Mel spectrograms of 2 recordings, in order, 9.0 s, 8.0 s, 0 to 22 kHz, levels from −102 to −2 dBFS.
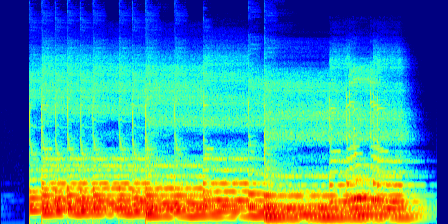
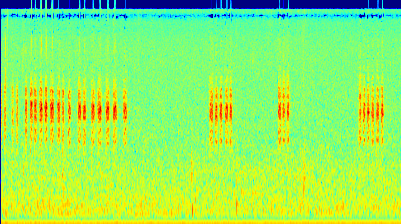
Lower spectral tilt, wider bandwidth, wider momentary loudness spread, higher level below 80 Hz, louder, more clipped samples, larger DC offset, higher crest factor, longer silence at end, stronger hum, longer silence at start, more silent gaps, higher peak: first, -8.5 dB/octave vs -0.5 dB/octave; second, 9.6 kHz vs over 20 kHz; second, 4 LU vs 19 LU; first, -28 dBFS vs -56 dBFS; second, -15 LUFS vs -10 LUFS; second, under 0.1% vs 0.3%; second, under 0.1% vs 1%; about the same, 14 dB vs 16 dB; first, 0.45 s vs 0 s; neither; first, 0.6 s vs 0 s; neither; about the same, 0 dBFS vs 0 dBFS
